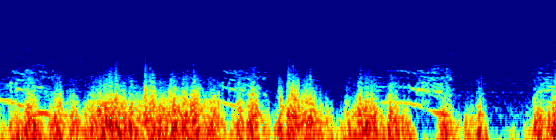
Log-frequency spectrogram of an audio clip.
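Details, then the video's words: Lion 'Mfowethu', one of the Shish Brothers coalition, walking down a road near Satara Rest-camp and calling for his brother Casper the White Lion. Deep, rumbling roars and grunts come in repeated bursts, with low vehicle rumble underneath. "Here Comes 'Mfowethu' Looking And Calling For Brother 'Casper The White Lion'"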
